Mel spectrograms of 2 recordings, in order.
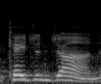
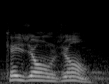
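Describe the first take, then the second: First: The name is said in plain American English. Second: The name is said with a French-sounding Cajun accent.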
